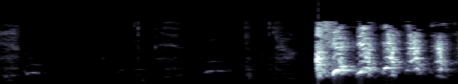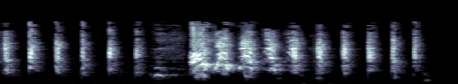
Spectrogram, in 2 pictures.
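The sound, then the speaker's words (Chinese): A voice imitates two people hiding under a bed, coughing from the smoke of burning mugwort and chili peppers. They cough in a long, rapid fit of dozens of sharp, loud coughs in quick succession, pausing briefly before another burst, following a few faint earlier sounds. “俩人在床底下绷不住劲了，就咳嗽起来了。”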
